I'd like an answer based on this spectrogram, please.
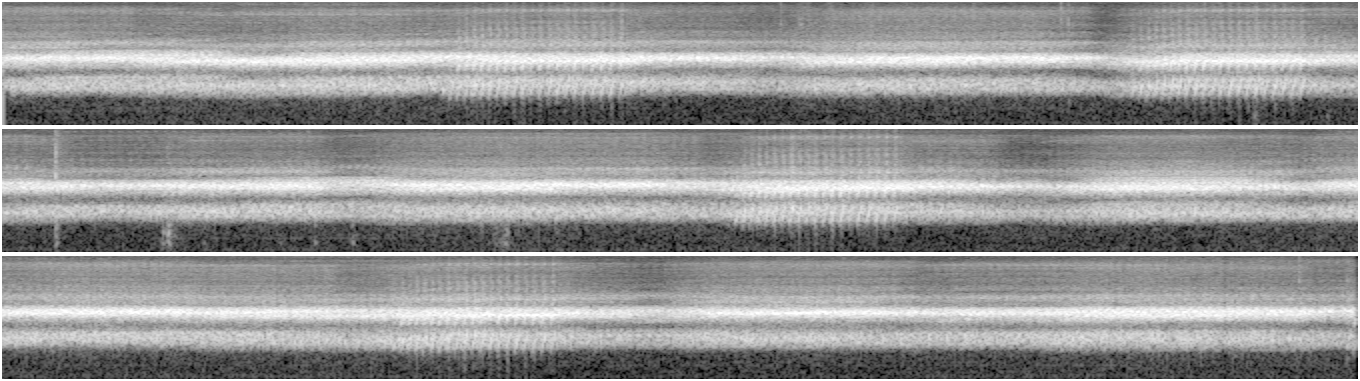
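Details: Male gray treefrogs in a research recording of a fight: rolling buzzy trills in two steady bands swell and fade about every two to three seconds over twenty seconds, with faint clicks in between.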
